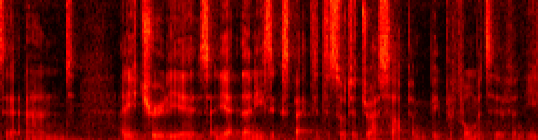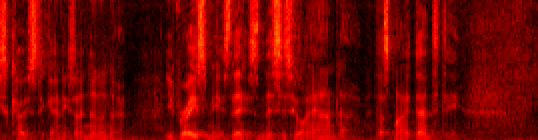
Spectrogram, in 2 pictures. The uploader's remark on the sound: On location at the Venice Film Festival for a segment originally aired on SVT, Swedish National Television.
